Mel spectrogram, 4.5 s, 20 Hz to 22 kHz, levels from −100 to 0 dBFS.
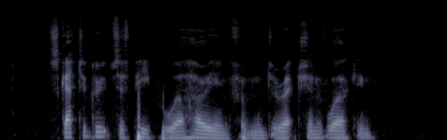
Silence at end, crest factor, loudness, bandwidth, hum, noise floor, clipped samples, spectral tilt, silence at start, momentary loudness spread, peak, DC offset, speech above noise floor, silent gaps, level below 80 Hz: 0.75 s; 24 dB; -50 LUFS; 13 kHz; none; under -90 dBFS; under 0.1%; -7 dB/octave; 0.5 s; 8 LU; -26 dBFS; under 0.1%; over 41 dB; none; -66 dBFS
